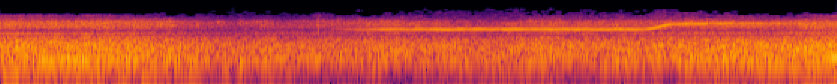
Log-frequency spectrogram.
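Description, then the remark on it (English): A thin, steady whistle tone holds for about two seconds, then slides up a step in pitch near its end, sitting faintly over a constant loud rushing, rumbling noise with no talking. “I didn't want to ask you before I heard the whistle again.”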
